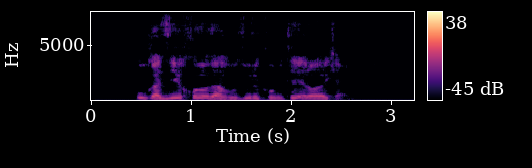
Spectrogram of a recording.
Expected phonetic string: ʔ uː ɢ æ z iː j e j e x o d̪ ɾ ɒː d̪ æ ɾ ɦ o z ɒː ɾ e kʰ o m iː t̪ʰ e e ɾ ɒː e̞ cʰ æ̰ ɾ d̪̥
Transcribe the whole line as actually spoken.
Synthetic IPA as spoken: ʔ uː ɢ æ z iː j e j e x o d̪ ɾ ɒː d̪ æ ɾ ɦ o z uː ɾ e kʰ o m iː t̪ʰ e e ɾ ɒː e̞ cʰ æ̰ ɾ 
